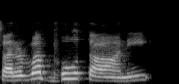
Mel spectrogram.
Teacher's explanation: Bha is Mahapran there. So you have to stress and pronounce.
